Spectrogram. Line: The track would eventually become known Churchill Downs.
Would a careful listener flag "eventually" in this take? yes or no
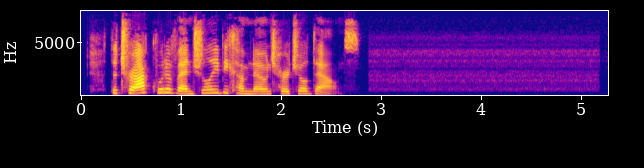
no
